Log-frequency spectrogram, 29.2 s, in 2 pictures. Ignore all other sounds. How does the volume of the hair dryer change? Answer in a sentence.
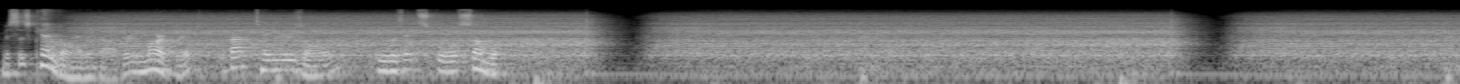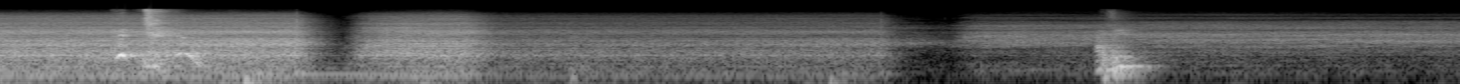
The loudness of the hair dryer goes down.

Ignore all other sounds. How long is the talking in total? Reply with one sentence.
The talking can be heard for 5 seconds in total.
